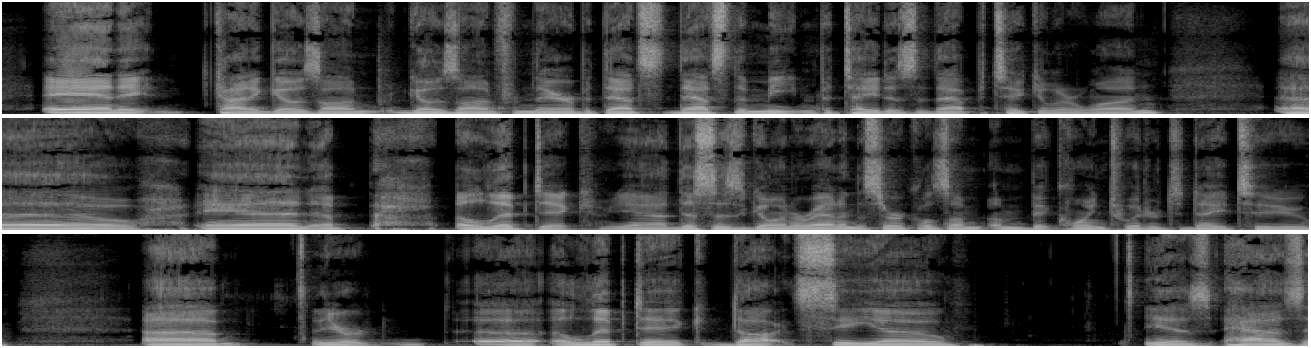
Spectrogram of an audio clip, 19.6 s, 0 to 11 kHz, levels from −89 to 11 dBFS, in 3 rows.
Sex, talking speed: male, 140 wpm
